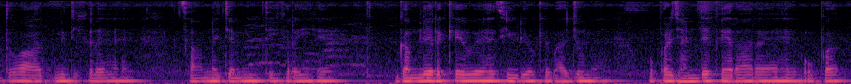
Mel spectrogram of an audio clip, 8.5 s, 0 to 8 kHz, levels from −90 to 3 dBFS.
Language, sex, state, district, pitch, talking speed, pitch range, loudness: Hindi, male, Bihar, Saran, 110 Hz, 175 wpm, 110-115 Hz, -38 LUFS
